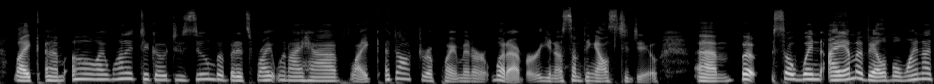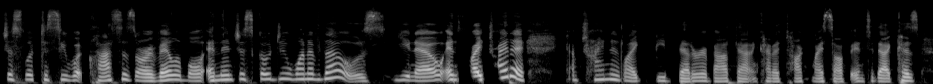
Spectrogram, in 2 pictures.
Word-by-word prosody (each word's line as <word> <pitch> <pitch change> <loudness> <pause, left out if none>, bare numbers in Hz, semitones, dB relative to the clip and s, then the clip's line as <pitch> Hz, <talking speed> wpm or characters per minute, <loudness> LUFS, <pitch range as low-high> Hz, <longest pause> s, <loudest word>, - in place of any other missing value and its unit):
like, 175 -3 +5
um, 185 0 +1
"Oh, 240 +1 +1
I 230 - +1
wanted 250 +2 -2
to 240 - -1
go 215 -2 -1
do 205 +1 -9
Zumba," 230 +3 -3
but 185 0 0
it's 180 - -4
right 195 0 +1
when 200 -1 -5
I 180 -1 0
have, 170 -1 -1
like, - - -2
a 225 - 0
doctor 245 -9 -3
appointment 145 -3 -5
or 140 - -5
whatever, 205 -7 +1
you 155 0 -4
know, 135 - -3
something 175 0 -4
else 145 +1 -1
to 155 - -8
do. - - -8 0.4
Um, 155 +2 +3
but 245 - +8 0.2
so, 255 -3 +4
when 235 0 +4
I 200 0 +7
am 235 +7 +5
available, 190 -6 +4
why 205 +4 +1
not 255 -1 0
just 230 -1 -4
look 225 -1 -3
to 215 - -4
see 220 +2 -5
what 190 -2 -2
classes 195 +4 -2
are 165 -2 +3
available 180 0 +2
and 190 - +1
then 215 +1 +2
just 240 +1 -5
go 245 -1 0
do 255 +2 -5
one 245 0 -1
of 235 -2 -1
those? 270 - -1
You 200 -1 -3
know? 180 +4 +3
And 215 +1 +2
so, - - -33
I 195 +1 +8
try 310 +2 +2
to 370 - +6 0.5
I'm 195 - -8
trying 220 +4 -4
to, 230 -2 0
like, 155 -3 -2
be 170 -2 -6
better 145 +3 +1
about 145 -2 -3
that 135 -3 -2
and 140 - -12
kinda 140 -2 -4
talk 140 0 -7
myself 140 -2 -3
into 145 +2 -6
that 140 -3 +1
'cause 165 -3 +1
195 Hz, 240 wpm, -24 LUFS, 160-230 Hz, 0.5 s, but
